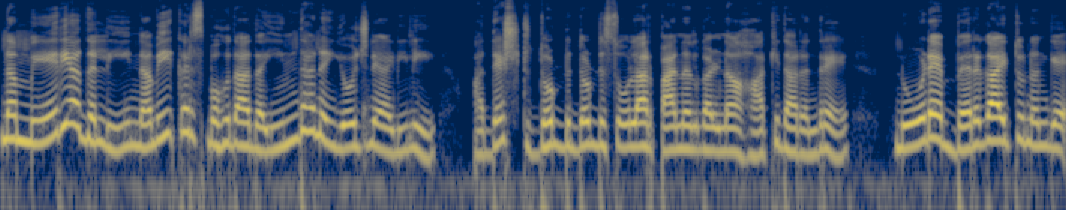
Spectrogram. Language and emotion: Kannada, surprised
